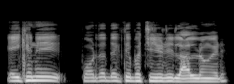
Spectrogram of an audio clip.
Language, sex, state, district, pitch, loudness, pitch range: Bengali, male, West Bengal, Cooch Behar, 160 Hz, -14 LUFS, 155-170 Hz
